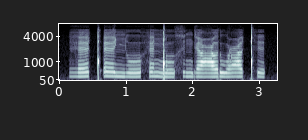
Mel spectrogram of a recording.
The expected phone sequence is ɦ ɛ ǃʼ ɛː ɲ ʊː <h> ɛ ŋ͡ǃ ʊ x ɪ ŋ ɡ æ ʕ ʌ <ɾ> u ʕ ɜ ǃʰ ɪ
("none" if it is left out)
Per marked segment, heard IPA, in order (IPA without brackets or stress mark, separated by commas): h, ɾ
